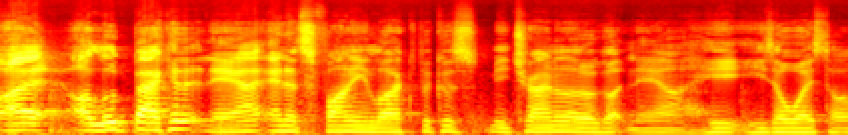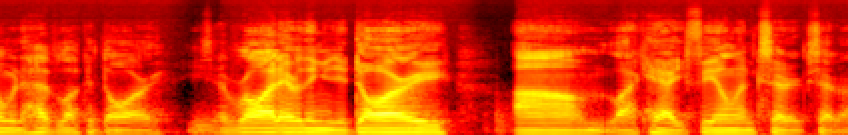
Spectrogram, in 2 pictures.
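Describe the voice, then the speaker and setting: With an Australian accent, a man speaks at a fairly quick pace with hardly any pauses, lively intonation and a bright, sharp tone, in a very clean recording with a silent background. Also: medium pitch for a man. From New South Wales, Australia (Hunter region). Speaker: ex-boxer and online personal trainer. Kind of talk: casual chat. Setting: studio.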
